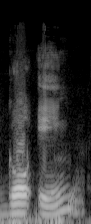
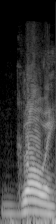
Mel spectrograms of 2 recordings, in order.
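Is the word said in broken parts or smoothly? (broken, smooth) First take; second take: broken; smooth. First: The word is split into separate parts. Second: The word is said smoothly in one go. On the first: The speaker calls it wrong. "You don't say going" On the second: The speaker calls it right. "one fast swoop"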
